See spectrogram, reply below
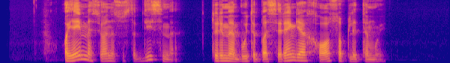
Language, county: Lithuanian, Vilnius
